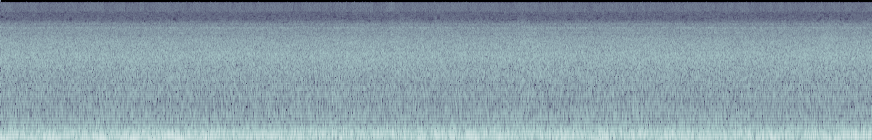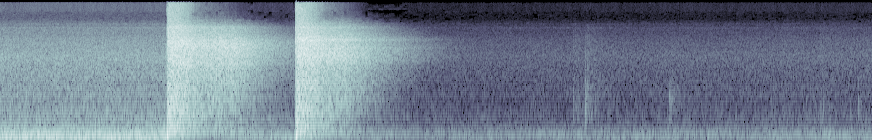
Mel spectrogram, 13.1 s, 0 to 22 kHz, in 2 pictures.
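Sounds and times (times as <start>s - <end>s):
steady hiss: 0.0s - 9.6s
blank gun shots: 7.8s - 9.6s.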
